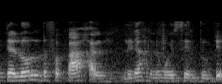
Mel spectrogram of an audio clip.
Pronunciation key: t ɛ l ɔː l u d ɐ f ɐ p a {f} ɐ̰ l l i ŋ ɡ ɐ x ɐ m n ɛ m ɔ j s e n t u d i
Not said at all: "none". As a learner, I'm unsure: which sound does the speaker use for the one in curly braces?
x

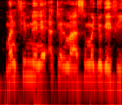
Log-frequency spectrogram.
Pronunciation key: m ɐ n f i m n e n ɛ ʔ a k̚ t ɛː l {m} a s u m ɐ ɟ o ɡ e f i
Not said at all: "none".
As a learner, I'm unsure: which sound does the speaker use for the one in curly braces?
m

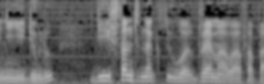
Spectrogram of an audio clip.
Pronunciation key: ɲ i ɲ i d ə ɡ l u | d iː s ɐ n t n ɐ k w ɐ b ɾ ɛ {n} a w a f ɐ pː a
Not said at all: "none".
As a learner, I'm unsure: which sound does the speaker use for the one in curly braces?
m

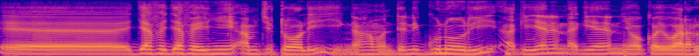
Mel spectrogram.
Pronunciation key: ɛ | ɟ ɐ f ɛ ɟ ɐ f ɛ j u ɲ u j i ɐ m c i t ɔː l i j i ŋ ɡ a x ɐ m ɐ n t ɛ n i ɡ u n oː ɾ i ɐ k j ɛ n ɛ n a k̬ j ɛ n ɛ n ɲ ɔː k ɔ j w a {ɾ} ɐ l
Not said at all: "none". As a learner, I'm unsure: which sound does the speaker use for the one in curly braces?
ɾ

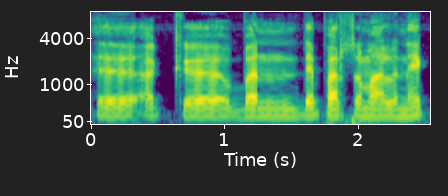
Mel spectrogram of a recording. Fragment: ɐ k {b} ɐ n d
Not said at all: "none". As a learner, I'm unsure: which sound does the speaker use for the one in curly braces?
b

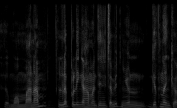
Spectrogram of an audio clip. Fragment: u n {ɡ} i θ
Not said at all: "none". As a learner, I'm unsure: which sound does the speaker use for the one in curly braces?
ɡ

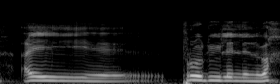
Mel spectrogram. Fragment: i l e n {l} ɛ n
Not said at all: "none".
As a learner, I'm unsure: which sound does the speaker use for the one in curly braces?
l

